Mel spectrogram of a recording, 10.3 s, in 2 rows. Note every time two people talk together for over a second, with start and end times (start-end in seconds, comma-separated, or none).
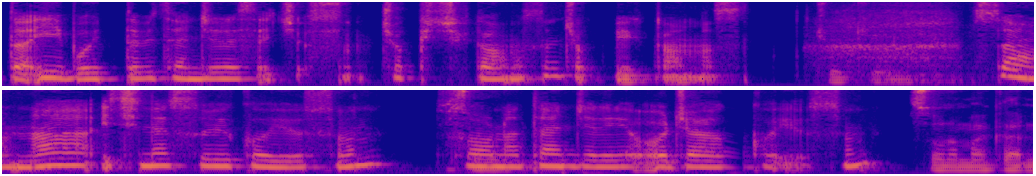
none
